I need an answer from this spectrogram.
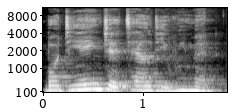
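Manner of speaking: usual speaking voice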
